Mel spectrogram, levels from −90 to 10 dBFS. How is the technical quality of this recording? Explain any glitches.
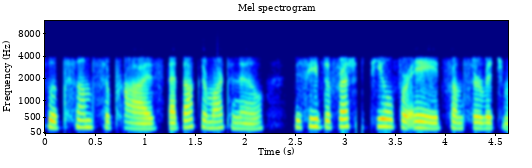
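The recording is a narrowband telephone call, band-limited to roughly 250 Hz to 3.6 kHz, with light ADPCM coding noise consistent with 32 kbit/s G.726. It has two dropouts and a sped-up section.

Packet loss on the ADPCM call occurs between 0.78 and 0.88 s, where about 20 ms of audio is missing, which fits a single lost packet. A longer gap of about 60 ms, roughly three packets, falls between 3.12 and 3.20 s. Each loss leaves an abrupt silent hole. Because ADPCM transmits only differences from an adaptive prediction, the decoder's predictor and step size lose sync with the sender's. The speech therefore resumes slightly distorted before it recovers.

The time-stretched section runs from 1.19 s to the end. The pace jumps to about 1.37 times normal speed while the pitch stays unchanged. This is likely caused by software compressing the audio to fit a length, discarding short segments to preserve pitch. 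The result sounds rushed.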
